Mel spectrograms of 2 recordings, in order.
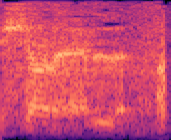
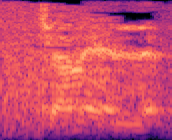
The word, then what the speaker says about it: Chanel: Io ho detto Chanel, e Gianni mi ha detto che non si dice Chanel, ma si dice Chanel, così, non mi ricordo com'era la cosa,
